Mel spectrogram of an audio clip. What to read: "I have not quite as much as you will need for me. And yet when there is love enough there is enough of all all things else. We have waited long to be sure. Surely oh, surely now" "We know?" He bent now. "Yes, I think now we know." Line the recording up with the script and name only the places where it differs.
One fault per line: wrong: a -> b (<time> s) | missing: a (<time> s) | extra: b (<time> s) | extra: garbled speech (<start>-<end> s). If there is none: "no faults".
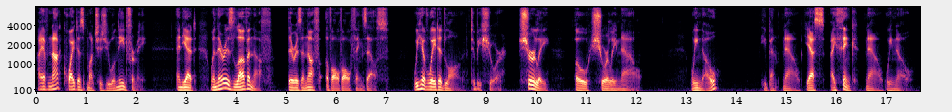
no faults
